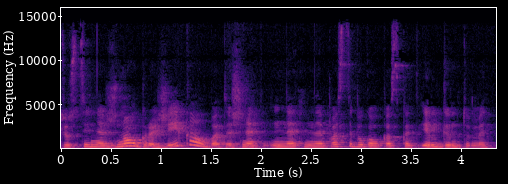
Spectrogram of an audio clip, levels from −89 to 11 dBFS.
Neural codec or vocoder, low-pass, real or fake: none; 14.4 kHz; real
